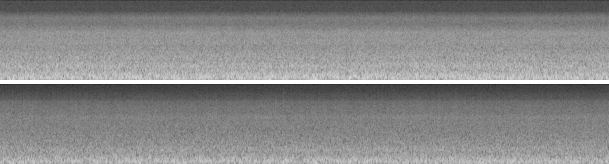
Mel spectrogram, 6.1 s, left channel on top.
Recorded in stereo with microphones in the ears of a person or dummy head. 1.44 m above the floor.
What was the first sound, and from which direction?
Only background noise.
